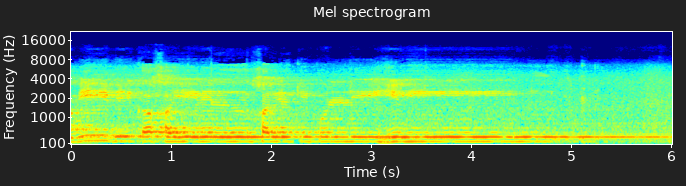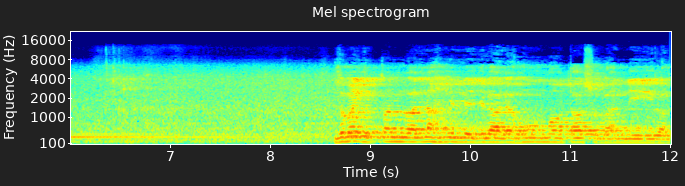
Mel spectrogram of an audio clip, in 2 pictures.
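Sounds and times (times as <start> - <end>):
man chanting: 0.0 - 5.8, 8.6 - 12.0
room noise: 0.0 - 12.0.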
